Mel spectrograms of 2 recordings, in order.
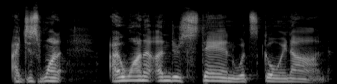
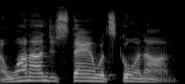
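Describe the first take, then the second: First: Put-on old New Yorker asking, a bit higher; old man quizzing Mark in a New York accent. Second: Put-on raised New York old-guy voice; retelling an old man's words in a New York accent. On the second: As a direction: repeat it as the old New Yorker. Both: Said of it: "like, New York kind of accent".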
